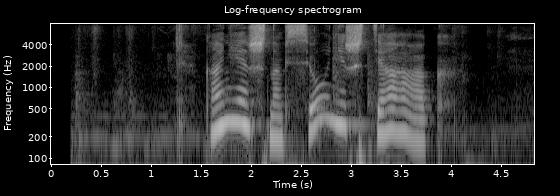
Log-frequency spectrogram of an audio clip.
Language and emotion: Russian, positive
